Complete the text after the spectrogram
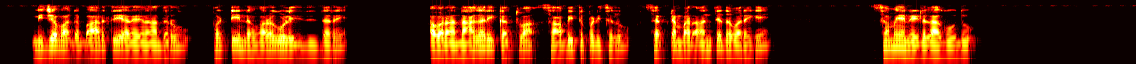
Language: Kannada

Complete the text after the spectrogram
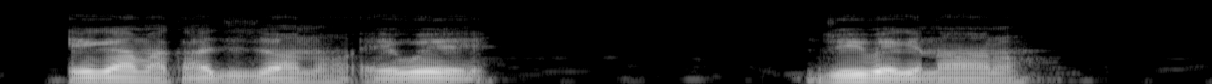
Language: Igbo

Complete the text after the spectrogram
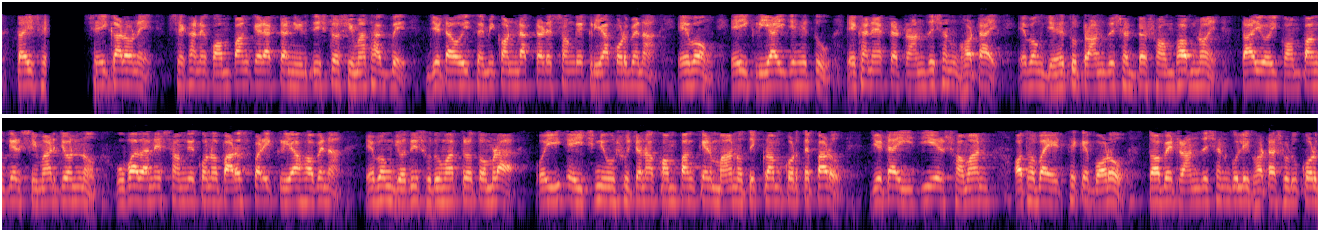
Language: Bangla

